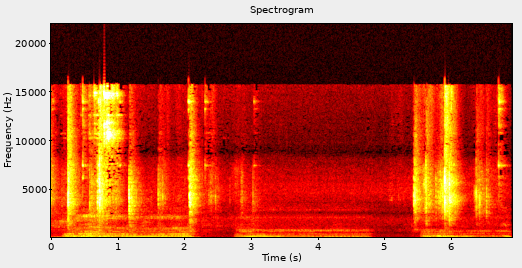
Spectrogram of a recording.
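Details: Jude, a Siberian Husky up for adoption from Pet Harbor Rescue, joined by his foster siblings indoors: low, rumbling, harmonic grumbles in three drawn-out bursts of about two seconds each, split by short pauses, with scuffing clicks over the top.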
